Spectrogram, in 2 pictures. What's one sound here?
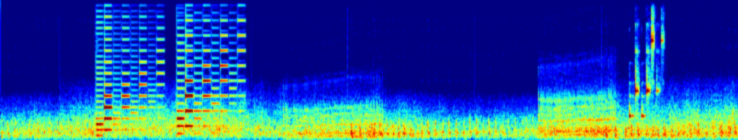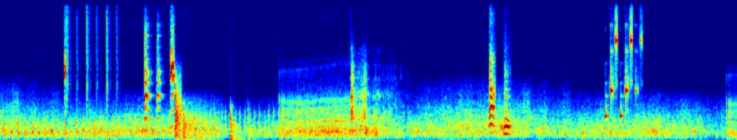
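Short bright electronic chimes ring out now and then.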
